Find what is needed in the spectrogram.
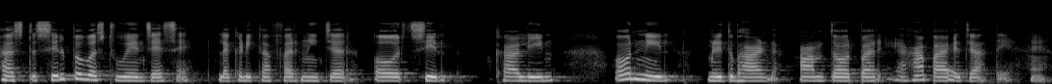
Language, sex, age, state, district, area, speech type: Hindi, male, 30-45, Uttar Pradesh, Sonbhadra, rural, read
